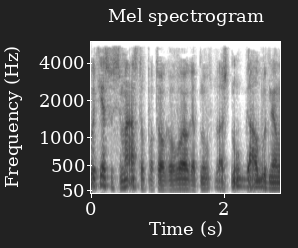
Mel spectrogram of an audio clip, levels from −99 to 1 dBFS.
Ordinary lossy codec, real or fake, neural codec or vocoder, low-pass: MP3, 32 kbps; real; none; 5.4 kHz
